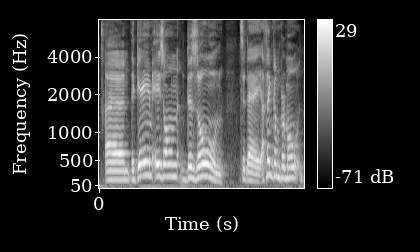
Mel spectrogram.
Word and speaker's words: DAZN: Um, the game is on Don today. I think I'm promote pronouncing that right. Done. I was always told it was D A Zazn, but allegedly it isn't DAZn. Apparently, it's Done.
